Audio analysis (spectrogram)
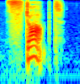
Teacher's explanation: First, there is T, as in stopped. When a verb ends in a voiceless sound, you pronounce ED as T, stopped.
